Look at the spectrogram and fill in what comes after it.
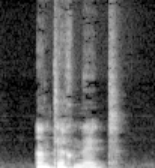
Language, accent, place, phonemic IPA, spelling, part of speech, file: French, France, Paris, /ɛ̃.tɛʁ.nɛt/, Internet, proper noun, LL-Q150 (fra)-Internet.wav
- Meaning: the Internet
